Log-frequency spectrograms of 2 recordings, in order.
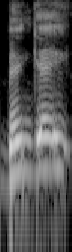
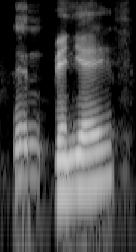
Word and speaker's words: beignets: Uh, uh, oh, how do you say this again? Bengay? What is it? Beignets. Beignets. Beignets.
